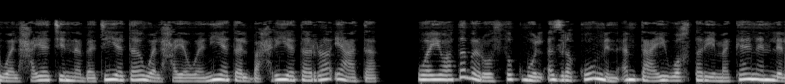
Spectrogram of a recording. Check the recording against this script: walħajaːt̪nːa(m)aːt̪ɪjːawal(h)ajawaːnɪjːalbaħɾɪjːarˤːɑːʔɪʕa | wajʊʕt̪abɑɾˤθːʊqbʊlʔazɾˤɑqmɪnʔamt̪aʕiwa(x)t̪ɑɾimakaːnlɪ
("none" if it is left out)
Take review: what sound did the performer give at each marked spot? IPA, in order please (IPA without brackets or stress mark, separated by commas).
b, ħ, x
